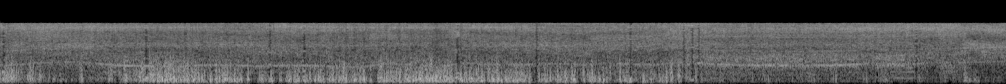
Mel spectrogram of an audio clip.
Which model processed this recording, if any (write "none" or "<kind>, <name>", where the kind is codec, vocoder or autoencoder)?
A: vocoder, Vocos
